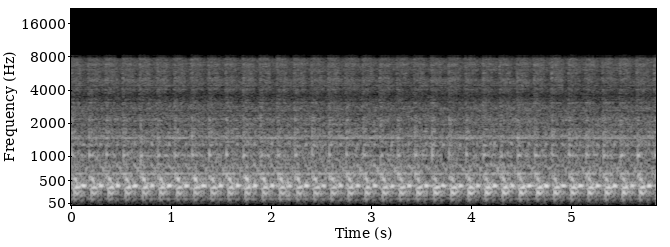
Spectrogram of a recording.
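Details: Xisico CS3 4500 PSI 12/110V portable compressor, first startup after oil fill, bleed valve open running unloaded, rated about 75 dB, oil level in sight glass fine: quick even piston chatter about three beats a second; normal running.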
